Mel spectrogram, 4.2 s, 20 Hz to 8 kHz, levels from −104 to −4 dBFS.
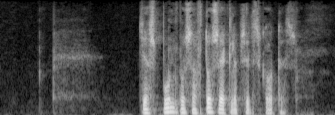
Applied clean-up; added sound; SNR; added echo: none; none; none; none.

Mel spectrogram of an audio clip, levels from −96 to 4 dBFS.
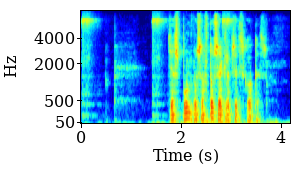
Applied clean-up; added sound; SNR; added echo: none; Tambourine; 15 dB; reverberation time 0.2 s.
